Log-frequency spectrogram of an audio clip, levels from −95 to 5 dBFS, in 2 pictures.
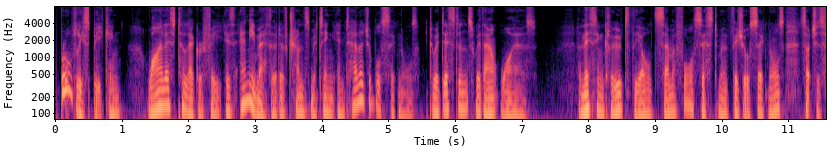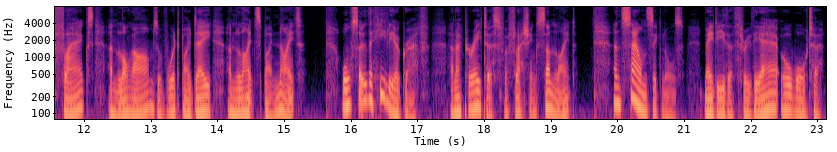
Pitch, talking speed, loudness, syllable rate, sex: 100 Hz, 150 wpm, -23 LUFS, 4.8 syllables/s, male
